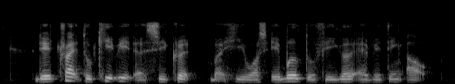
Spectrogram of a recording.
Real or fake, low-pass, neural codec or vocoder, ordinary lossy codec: real; 7.2 kHz; none; Opus, 16 kbps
